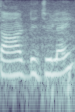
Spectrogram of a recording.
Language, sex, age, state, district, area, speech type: Telugu, female, 18-30, Andhra Pradesh, Srikakulam, rural, spontaneous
